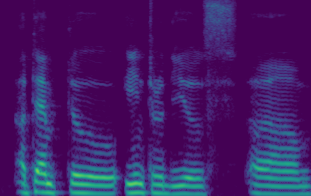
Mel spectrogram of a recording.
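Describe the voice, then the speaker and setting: In a Russian accent, a man speaks at a medium pitch with a dark, mellow tone and flat, monotone intonation. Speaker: Yiddish literature teacher. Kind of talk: reading aloud with commentary. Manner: halting, many fillers.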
